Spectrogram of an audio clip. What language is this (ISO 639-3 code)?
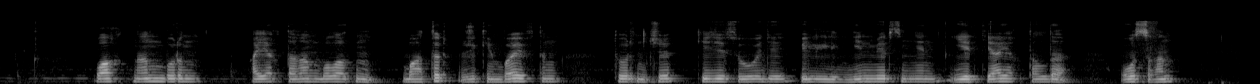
kaz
